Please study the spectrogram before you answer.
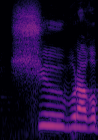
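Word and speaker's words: שׁוּב: 것이 바로이 회개라는 말입니다 원래 구약 성경의 언어로 슈브라고 발음하는 회개는 가던 길에서 돌아서서 다른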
